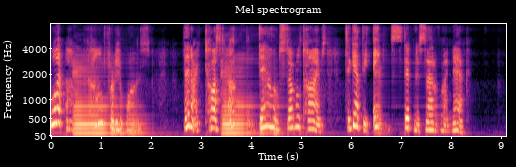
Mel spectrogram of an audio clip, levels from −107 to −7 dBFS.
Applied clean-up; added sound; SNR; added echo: neural mask model DeepFilterNet 3.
